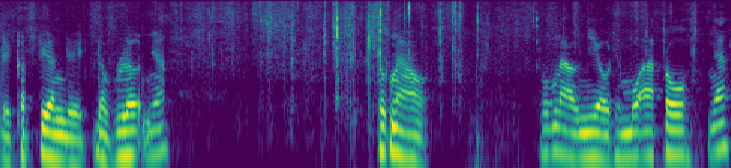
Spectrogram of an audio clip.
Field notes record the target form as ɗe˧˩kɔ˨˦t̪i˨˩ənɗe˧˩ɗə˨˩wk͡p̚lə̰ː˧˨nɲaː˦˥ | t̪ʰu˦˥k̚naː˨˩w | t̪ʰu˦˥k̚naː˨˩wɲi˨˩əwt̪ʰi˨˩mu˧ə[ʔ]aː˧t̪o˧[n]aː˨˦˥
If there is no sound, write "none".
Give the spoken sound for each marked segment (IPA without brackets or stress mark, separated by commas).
ʔ, ɲ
